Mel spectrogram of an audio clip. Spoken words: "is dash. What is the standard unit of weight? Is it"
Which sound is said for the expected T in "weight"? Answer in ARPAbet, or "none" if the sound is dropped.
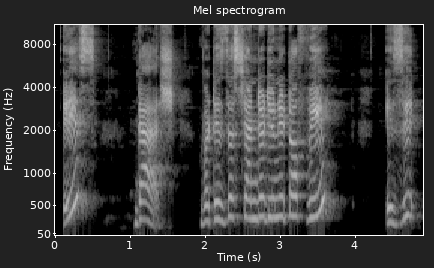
none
